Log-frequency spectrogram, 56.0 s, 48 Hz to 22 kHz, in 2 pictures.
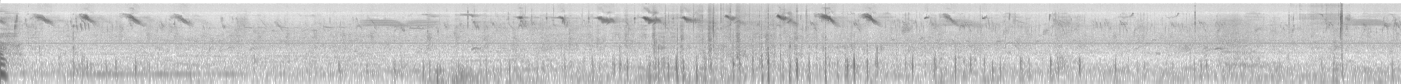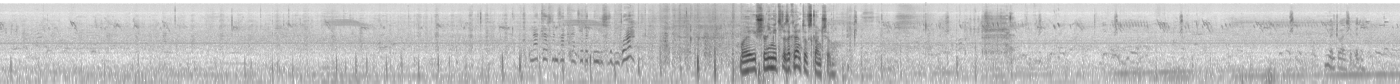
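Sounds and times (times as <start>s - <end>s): horse hoofbeats on sand: 0.7s - 24.4s, 25.2s - 43.7s.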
